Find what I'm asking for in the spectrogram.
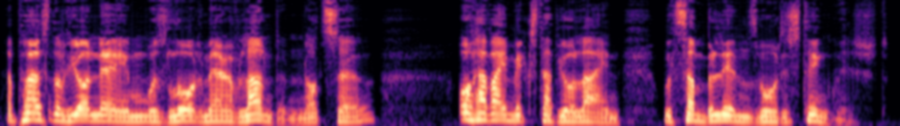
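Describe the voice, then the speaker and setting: A man's voice: medium pitch, moderate pace, a bit bright, no echo, clean studio sound, lightly acted. A man voicing a domineering, scornful older cardinal who mocks and bullies as he speaks. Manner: mocking, bullying, theatrical.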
